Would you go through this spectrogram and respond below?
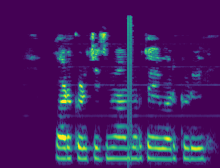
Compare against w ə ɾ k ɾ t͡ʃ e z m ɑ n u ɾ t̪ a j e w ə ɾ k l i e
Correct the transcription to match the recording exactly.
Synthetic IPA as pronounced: w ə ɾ k ɽ t͡ʃ e z m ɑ m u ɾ t̪ a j e w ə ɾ k ɽ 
